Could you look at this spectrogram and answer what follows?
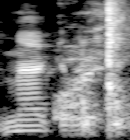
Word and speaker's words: Natchitoches: That's how it's pronounced, Natchitoches.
